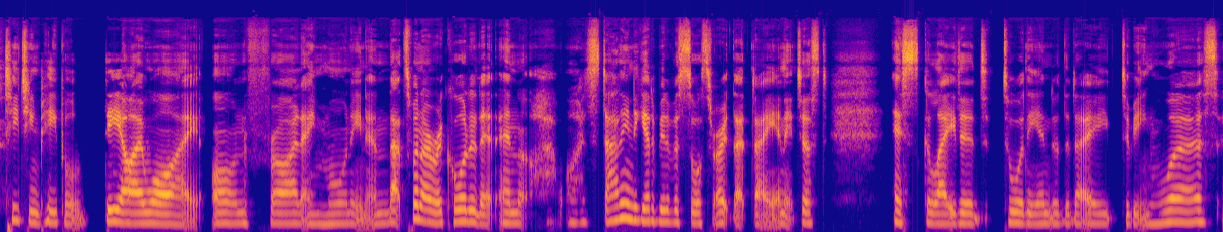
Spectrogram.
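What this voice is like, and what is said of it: Congested, snotty-sounding voice. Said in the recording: “my voice sounds a little bit, for lack of a better word, snotty this week, and congested”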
